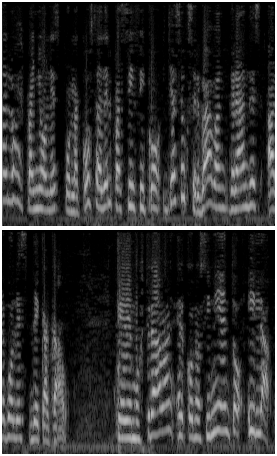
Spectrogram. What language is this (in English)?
Spanish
